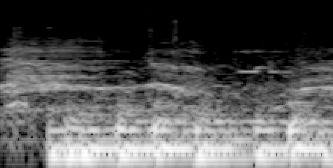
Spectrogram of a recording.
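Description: Festival float's big taiko drum beaten in a fast, steady rhythm, starting about a third of a second in, with crowd shouts over it.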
